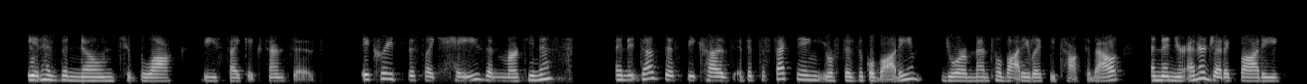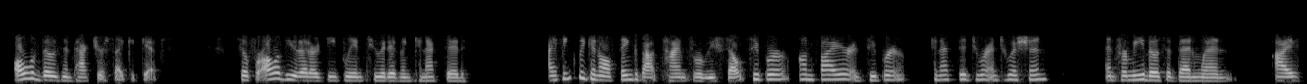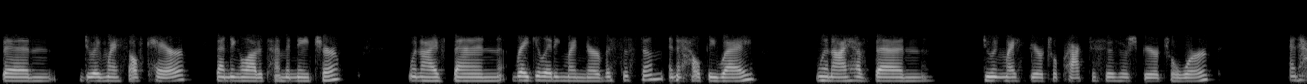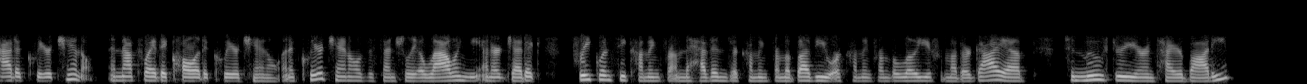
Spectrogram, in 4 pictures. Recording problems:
phone-call audio

